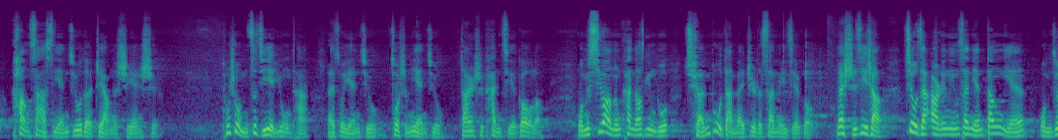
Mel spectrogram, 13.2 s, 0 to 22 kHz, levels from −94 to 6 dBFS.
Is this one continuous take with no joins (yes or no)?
no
